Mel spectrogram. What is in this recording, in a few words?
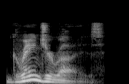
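"grangerize", English, British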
